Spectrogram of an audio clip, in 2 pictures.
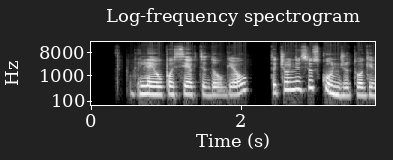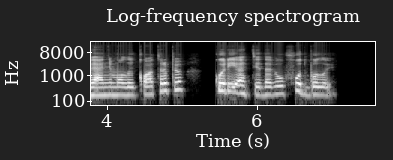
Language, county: Lithuanian, Utena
